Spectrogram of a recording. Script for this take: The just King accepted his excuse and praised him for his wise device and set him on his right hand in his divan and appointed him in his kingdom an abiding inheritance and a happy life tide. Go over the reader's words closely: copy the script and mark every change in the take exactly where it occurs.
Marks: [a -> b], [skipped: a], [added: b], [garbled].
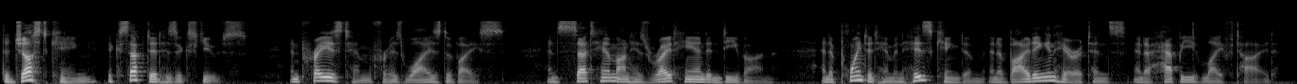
The just King accepted his excuse and praised him for his wise device and set him on his right hand in [skipped: his] divan and appointed him in his kingdom an abiding inheritance and a happy life tide.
